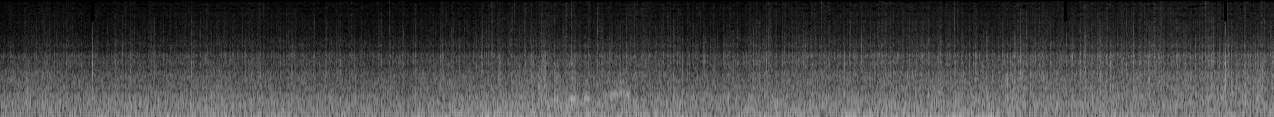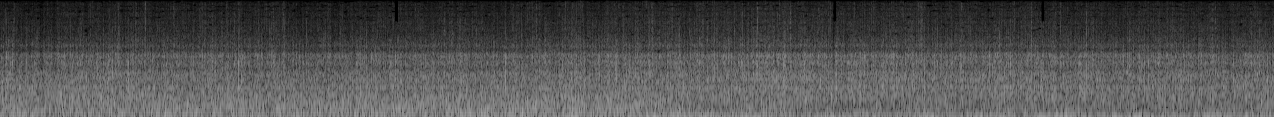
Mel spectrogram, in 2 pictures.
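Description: Rain patters steadily on a car's windscreen.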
